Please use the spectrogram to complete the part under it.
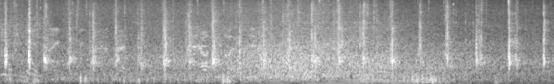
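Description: Rapid, steady clip-clop of horse hooves on hard ground, a close rhythmic trot pulling a carriage, with a voice talking over it.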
